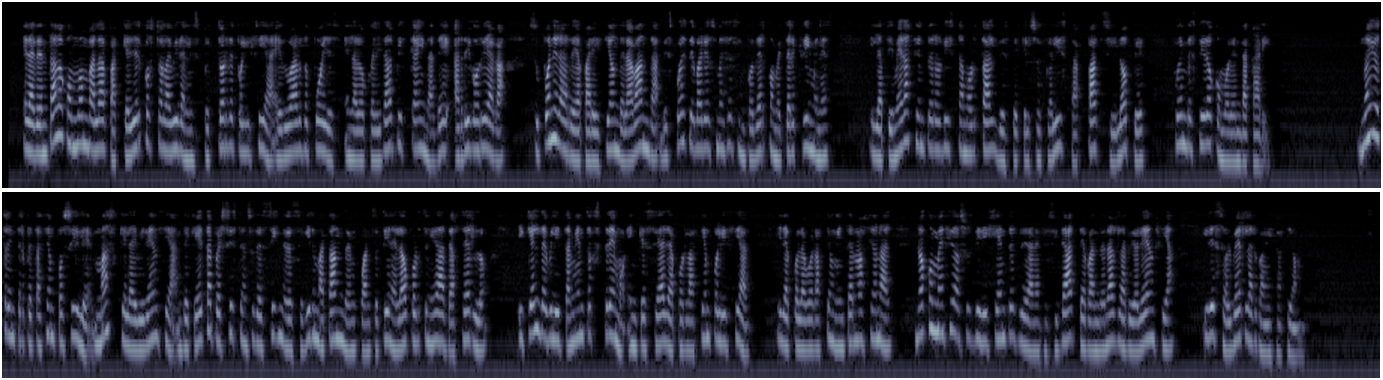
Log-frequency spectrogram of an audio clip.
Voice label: news

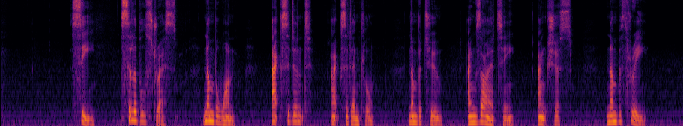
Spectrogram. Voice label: edu

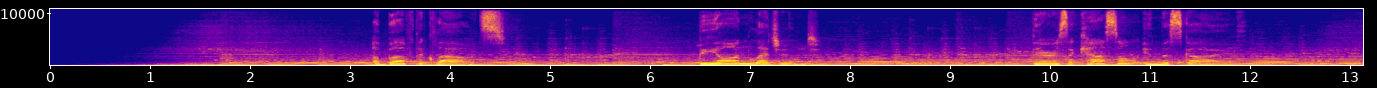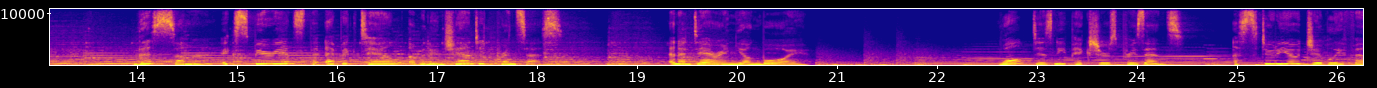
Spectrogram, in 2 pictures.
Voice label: trailer

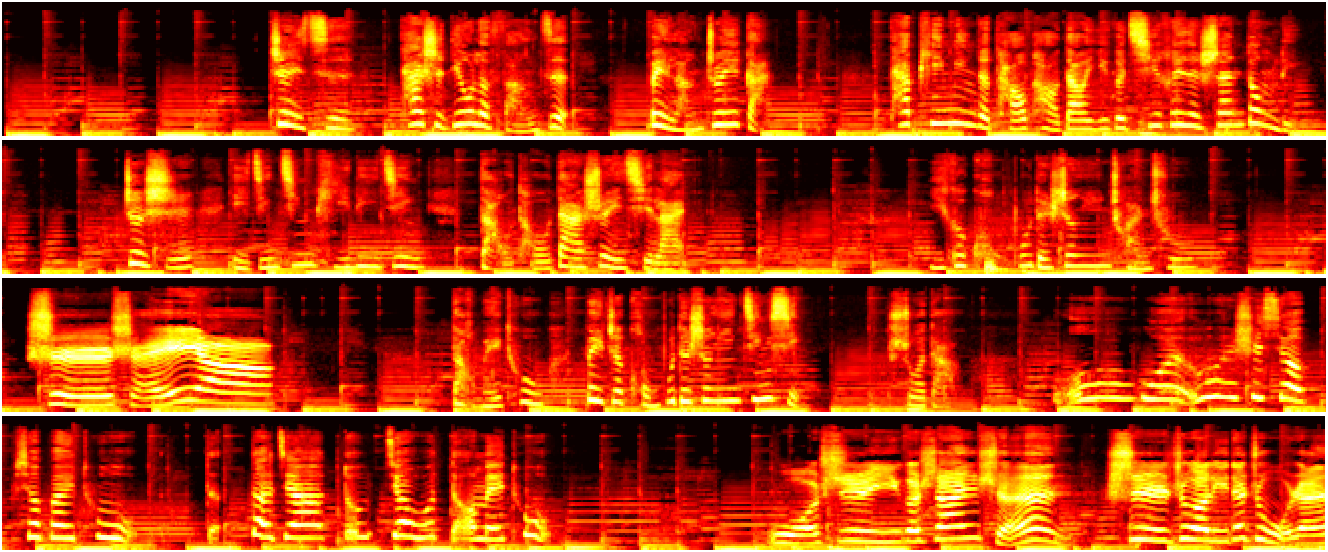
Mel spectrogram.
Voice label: story

